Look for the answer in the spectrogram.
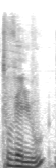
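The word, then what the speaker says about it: Tove Lo: Donc ça s'écrit T-O-V-E plus loin L-O et ça se prononce Tovelu.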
